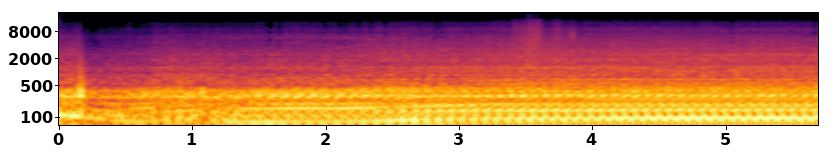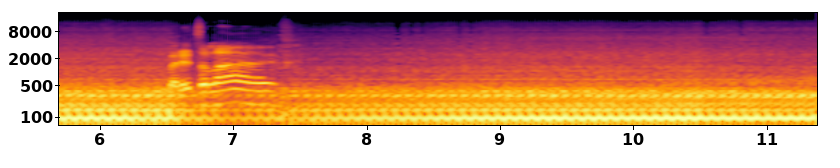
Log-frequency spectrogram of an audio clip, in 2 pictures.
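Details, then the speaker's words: 1967 Ford Galaxie 500 V8, cold first start on its old two-barrel carb with a makeshift fuel jug: a low steady rumble held at raised speed on the pedal; won't settle into idle by itself yet, improving as it warms. "it's alive power steering's working I'm having to keep my foot on it I'm afraid to let off well she's definitely not ready to idle"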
